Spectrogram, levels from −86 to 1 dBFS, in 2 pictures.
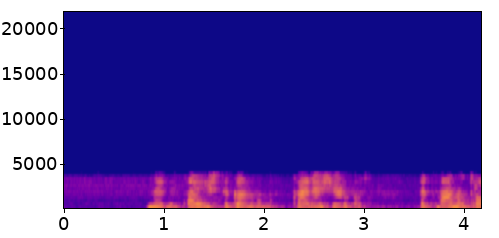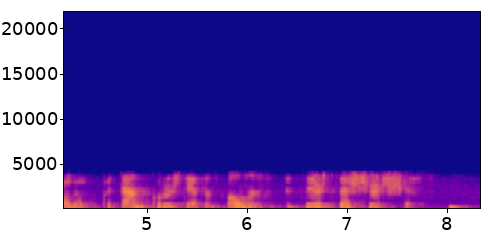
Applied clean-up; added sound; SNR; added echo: none; none; none; reverberation time 0.8 s.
